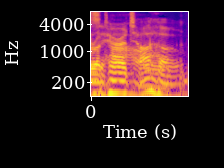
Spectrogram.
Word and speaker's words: Sahara Tahoe: Sahara Tahoe.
